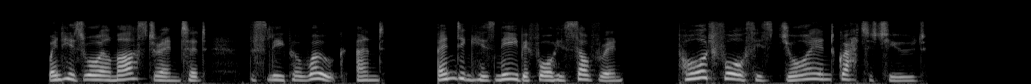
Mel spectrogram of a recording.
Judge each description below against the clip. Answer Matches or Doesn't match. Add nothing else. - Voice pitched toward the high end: Matches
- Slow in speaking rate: Matches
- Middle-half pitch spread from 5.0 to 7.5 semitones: Doesn't match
